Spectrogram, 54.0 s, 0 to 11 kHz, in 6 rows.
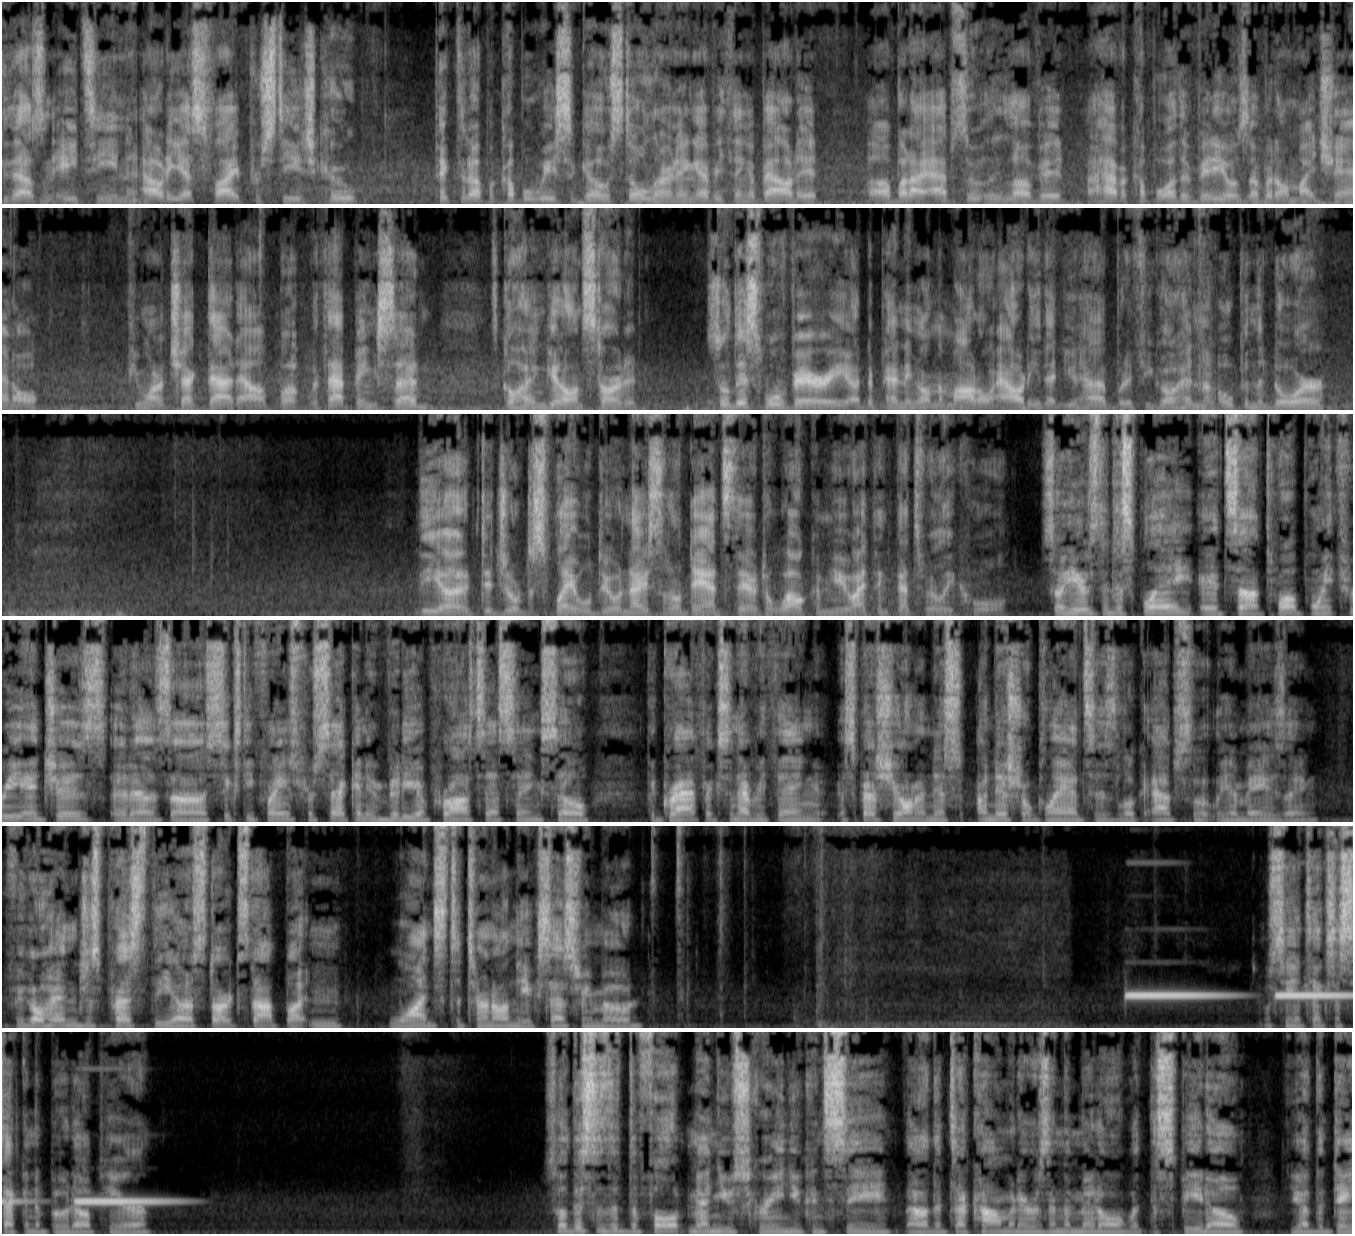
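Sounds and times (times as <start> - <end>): faint outdoor background: 0.0 - 54.0
wind rumble on microphone: 15.7 - 19.1
dashboard chime beep: 43.5 - 46.4.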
